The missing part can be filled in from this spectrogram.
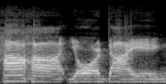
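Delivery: loud, booming, flat, slow, taunting delivery. Retelling how the Daleks answer over the intercom: loud Dalek voice. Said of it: "incredibly loud Dalek intercom are like".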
